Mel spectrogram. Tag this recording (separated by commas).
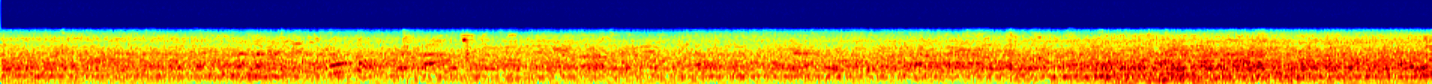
speedboat, Boat, Speech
